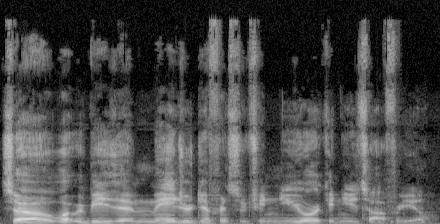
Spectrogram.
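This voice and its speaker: Low-voiced man interviewing casually. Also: steady tone, moderate pace, a little mellow. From Texas, United States. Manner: slangy, swears casually, unscripted. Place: inside a private house.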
